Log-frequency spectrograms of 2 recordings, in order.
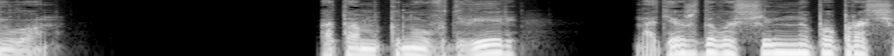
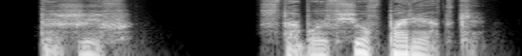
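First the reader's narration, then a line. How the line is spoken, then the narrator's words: Frightened whisper. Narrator (Russian): пугливым шепотом спросила она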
